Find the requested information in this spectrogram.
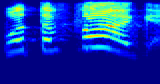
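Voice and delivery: loud, high mock shock; shocked outburst. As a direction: burst out as the startled chaperone. Chaperone reacting to surprise kiss.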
